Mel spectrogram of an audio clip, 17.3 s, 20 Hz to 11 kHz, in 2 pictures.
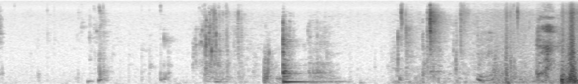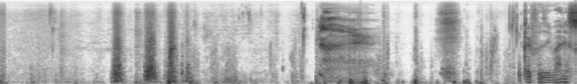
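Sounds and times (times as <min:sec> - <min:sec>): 
sips and swallows: 0:01.2 - 0:04.2, 0:06.9 - 0:16.5
person drinking a glass of water: 0:01.2 - 0:05.1, 0:06.0 - 0:16.6
speech: 0:16.6 - 0:17.3.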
